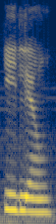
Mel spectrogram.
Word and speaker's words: Cillian: Eu nunca sei como pronunciar exatamente o nome dele, porque é Cillian, porque ele é irlandês, né? Nome irlandês é sempre mais complicado, né? Então é Cillian Murphy. Isso, Cillian Murphy, é isso mesmo.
